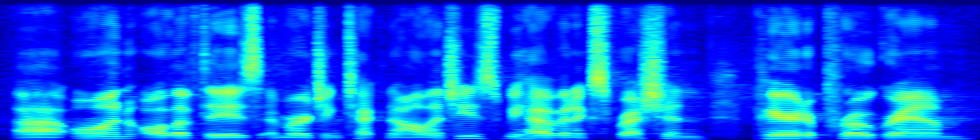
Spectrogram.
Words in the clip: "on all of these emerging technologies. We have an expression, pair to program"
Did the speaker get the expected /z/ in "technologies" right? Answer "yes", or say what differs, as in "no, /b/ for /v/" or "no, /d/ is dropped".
yes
